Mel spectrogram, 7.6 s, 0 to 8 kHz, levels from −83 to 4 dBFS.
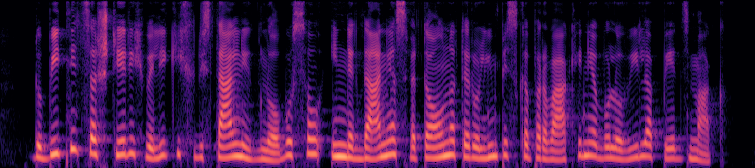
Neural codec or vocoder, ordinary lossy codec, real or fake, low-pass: none; none; real; none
